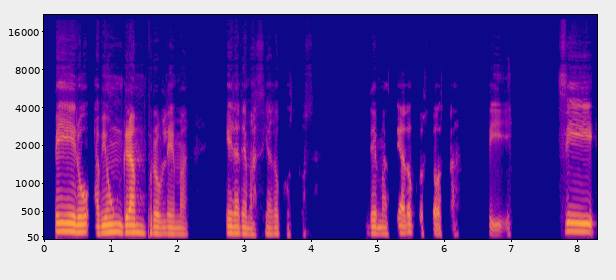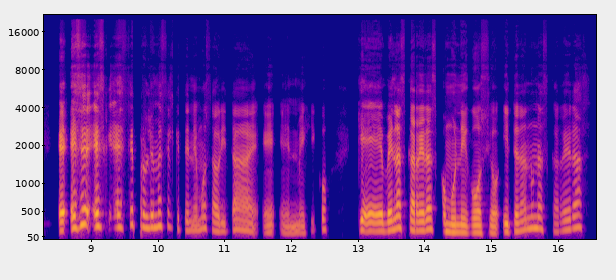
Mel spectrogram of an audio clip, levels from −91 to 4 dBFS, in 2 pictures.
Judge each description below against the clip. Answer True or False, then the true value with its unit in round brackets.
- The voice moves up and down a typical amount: False (8.1 semitones)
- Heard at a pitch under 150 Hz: True (140 Hz)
